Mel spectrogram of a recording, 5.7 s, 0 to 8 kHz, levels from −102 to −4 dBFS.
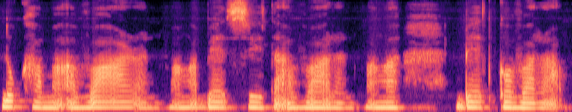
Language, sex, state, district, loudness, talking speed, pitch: Mizo, female, Mizoram, Aizawl, -17 LUFS, 180 wpm, 140 Hz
